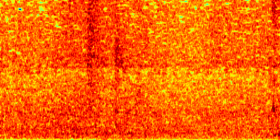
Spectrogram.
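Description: Steady, even background hiss of room and recording noise. No voice from the demonstrated device can be heard.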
